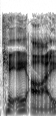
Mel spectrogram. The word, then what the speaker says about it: Kai: It's spelled K A I. Which is Kai. Anyway, so this girl's name is Kayla, K-A-Y-L-A, and she has, I think it's like almost like a janitorial job or something.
